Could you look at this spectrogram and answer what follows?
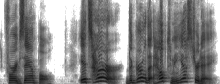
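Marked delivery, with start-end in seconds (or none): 1.5-2.4 "her" hit hard, leaned on. Explaining stressed function words, speaker gives an example with stress on her. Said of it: "it's still stressed because the speaker wants to emphasize her".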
